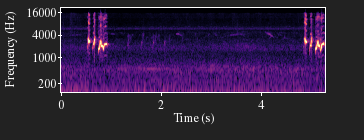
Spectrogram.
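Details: Red-whiskered bulbul singing short wild-style phrases: two quick bursts of bright, warbled notes, one near the start and one at the end, separated by a long quiet gap over a soft low hum.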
